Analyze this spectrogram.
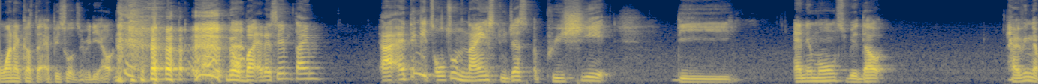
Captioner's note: laughing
